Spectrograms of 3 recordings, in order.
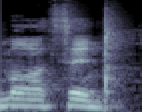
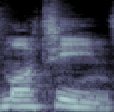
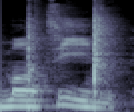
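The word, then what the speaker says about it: Martín: David Martin. It is Martine. Sorry, I've just seen the accent on the I. It is David Martine.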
